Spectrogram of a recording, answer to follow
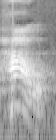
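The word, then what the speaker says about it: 好: तो इसके बाद दोस्तों हमारे पास ये नेक्स्ट वर्ड है, ये है HAO, हाउ। इसको कैसे बोलना है आपने? हाउ। जैसे इंग्लिश का वर्ड है हाउ, कैसे, तो इस तरह ही आपने इसको बोलना है हाउ।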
